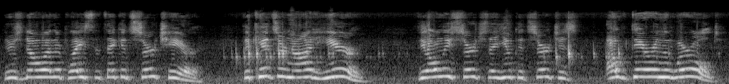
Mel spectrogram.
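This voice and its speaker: A woman's voice: very high-pitched, normal speed, a little hiss or hum, rough recording. An older woman answering questions informally in a plain-spoken, insistent, repetitive way, recorded as an amateur voice clip. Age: older, grandmother. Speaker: relative speaking out about a missing children case.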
